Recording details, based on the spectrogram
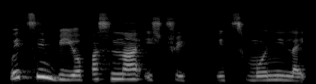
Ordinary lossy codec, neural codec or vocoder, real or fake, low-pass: none; none; real; none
